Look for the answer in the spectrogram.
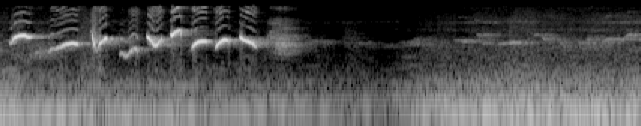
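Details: Mountain leaf warbler, a lively singer used as a lure and tutor: a two-second phrase of about ten high slurred whistles that swoop up and down, followed by soft low background noise.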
